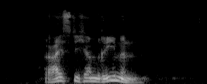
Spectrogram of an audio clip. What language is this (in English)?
German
